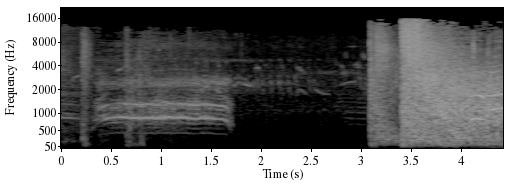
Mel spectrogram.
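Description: Rifle shots ring out in a Blood & Iron video game battle, a harsh loud burst of gunfire at the end following quieter tonal sounds and a lull.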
